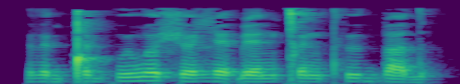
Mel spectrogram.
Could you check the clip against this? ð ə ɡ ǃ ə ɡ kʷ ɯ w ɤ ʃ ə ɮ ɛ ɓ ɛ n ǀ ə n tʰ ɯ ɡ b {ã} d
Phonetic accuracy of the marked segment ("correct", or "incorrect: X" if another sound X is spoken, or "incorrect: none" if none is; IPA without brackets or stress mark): incorrect: a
